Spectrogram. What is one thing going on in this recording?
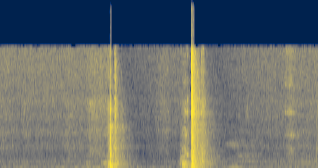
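A metal pan clanks as it is lifted out of a bread machine.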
